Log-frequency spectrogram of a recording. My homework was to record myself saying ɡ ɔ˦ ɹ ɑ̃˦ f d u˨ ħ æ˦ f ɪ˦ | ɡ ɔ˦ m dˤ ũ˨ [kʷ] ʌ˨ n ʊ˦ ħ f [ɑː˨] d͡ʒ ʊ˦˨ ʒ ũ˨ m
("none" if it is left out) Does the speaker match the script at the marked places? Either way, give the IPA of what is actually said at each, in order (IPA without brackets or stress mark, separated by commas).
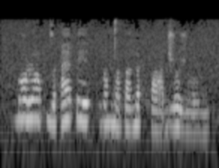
p, ɑː˨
